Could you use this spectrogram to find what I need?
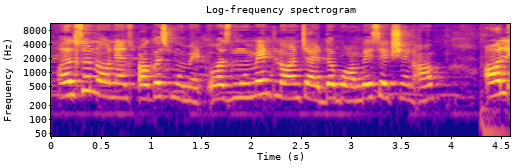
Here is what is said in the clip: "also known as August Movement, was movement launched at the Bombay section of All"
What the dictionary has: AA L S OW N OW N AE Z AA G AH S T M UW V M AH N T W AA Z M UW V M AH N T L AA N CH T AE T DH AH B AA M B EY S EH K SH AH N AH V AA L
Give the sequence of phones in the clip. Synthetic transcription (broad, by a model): AA L S OW N OW N AE Z AA G AH S T M UW V M AH N T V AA Z M UW V M AH N T L AA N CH AE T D AH B AA M B EY S EH K SH AH N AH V AA L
